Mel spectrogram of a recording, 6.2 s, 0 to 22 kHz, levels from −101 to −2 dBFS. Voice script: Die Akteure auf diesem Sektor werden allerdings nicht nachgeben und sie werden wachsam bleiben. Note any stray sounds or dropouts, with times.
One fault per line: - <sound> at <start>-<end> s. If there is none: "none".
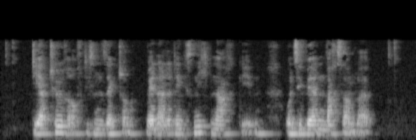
none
